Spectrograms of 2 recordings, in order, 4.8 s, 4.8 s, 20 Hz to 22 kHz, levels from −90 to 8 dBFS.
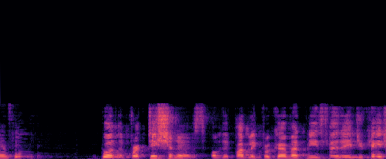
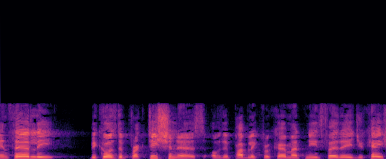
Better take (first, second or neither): second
